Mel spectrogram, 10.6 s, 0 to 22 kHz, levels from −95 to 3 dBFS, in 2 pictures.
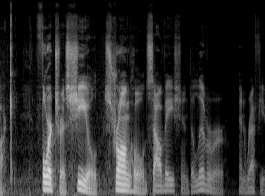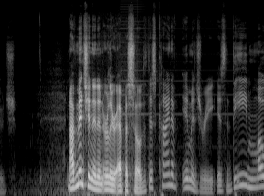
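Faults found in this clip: Zipper noise, 2.50–3.52 s, after "fortress shield", before "deliverer and". Level drops about 20 dB in unsmoothed steps, roughly 50 per second, each step a small click. Audible as ticking riding on the speech. Probable component: gain stage updating once per 20 ms block, which fits a per-buffer volume update without ramping.

Zipper noise, 8.02–8.41 s, after "mentioned in an earlier". 1 dB steps, about 15 dB total fall, again near 50 steps per second. Same stepped gain path, no interpolation between updates.

USB whine, 7.70–10.28 s, starting after "mentioned in an earlier". Fixed-pitch tone on a 1 kHz fundamental, strongest at 2 kHz, about 35 dB below the speech. Probable component: USB audio interface or its power and ground. 1 ms bus frame activity is leaking into the analogue path.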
